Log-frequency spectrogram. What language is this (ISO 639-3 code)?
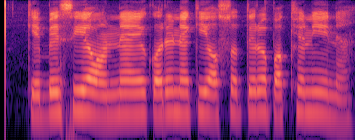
ori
